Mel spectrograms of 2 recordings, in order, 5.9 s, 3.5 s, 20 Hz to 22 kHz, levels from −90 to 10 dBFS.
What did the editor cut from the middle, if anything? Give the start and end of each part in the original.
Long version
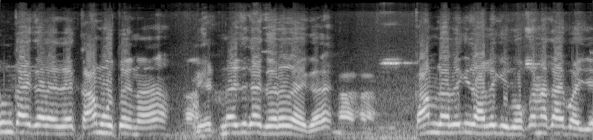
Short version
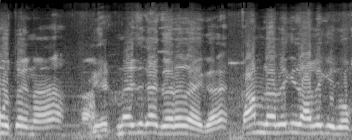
0:03.3-0:04.0

